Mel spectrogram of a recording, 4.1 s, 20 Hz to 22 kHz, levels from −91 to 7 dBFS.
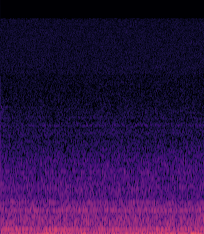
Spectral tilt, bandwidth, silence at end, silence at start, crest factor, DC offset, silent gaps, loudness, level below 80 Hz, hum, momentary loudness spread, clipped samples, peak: -7 dB/octave; 16 kHz; 0 s; 0 s; 12 dB; under 0.1%; none; -43 LUFS; -44 dBFS; none; 2 LU; under 0.1%; -26 dBFS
